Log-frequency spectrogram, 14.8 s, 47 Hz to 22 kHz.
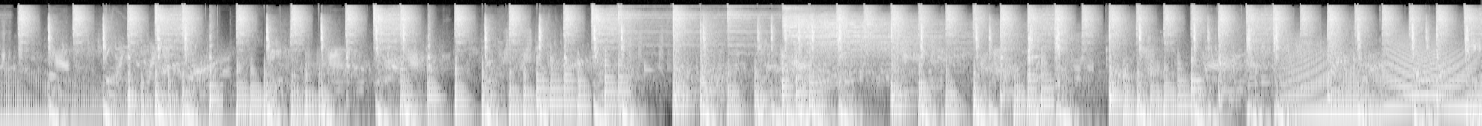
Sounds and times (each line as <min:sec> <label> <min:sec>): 0:00.0 Bass 0:14.8
0:00.0 Drums 0:14.8
0:00.0 Synth 0:14.8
